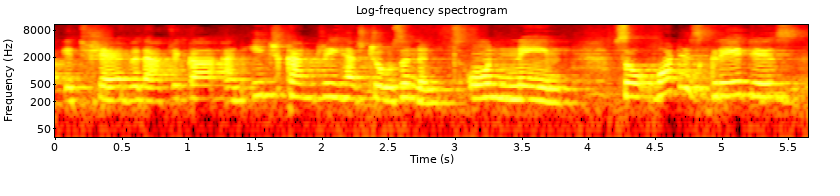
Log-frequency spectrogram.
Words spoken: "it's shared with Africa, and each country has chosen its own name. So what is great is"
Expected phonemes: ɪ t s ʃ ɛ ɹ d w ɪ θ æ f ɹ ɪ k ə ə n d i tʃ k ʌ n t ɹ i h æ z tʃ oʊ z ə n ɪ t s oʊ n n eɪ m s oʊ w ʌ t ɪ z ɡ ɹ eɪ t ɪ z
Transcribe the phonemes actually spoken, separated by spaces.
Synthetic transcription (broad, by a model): ɪ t s ʃ ɛ ɹ d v ɪ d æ f ɹ ɪ k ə ə n d i tʃ k ʌ n t ɹ i h æ z tʃ oʊ z ə n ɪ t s oʊ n n eɪ m s oʊ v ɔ t ɪ z ɡ ɹ eɪ t ɪ z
